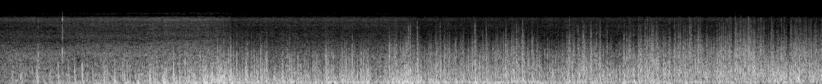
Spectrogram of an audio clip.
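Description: Wind buffeting the microphone of a phone held at the window of a moving car, with road noise underneath: a loud, gusty rush.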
